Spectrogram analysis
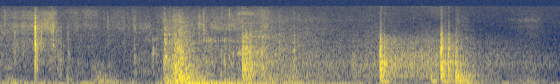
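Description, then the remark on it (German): A wooden desk drawer slides open with a low rumbling scrape, followed by a few knocks and thumps of things shifting inside, moderately loud, with no voices. “Als erstes sollten wir dort den Schreibtisch untersuchen. Mal sehen, was sich in den Schubladen befindet.”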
